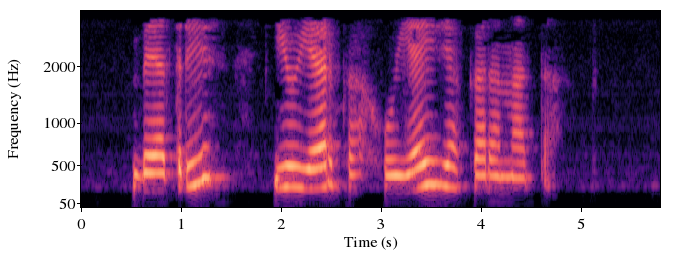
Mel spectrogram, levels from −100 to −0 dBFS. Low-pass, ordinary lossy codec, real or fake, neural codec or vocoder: 3.6 kHz; MP3, 24 kbps; real; none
